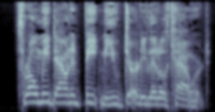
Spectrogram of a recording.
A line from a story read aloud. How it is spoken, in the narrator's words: she ... shouting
